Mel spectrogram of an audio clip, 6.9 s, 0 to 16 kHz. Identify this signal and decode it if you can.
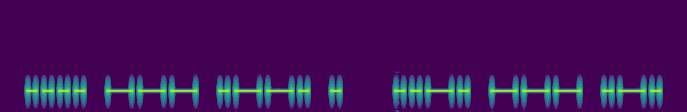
Morse code, heard as a keyed tone, about 15 wpm, 700 Hz. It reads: HOPE FOR
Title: Sentences from Top 1000 Words - Review Part 4 - 15wpm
